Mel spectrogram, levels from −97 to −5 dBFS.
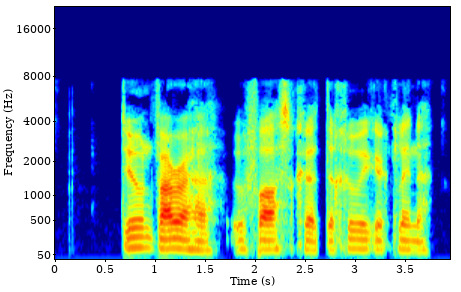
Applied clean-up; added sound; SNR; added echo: none; none; none; none.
